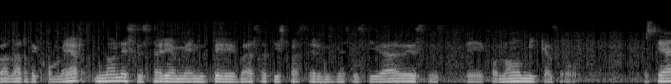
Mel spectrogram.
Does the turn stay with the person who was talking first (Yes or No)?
Yes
